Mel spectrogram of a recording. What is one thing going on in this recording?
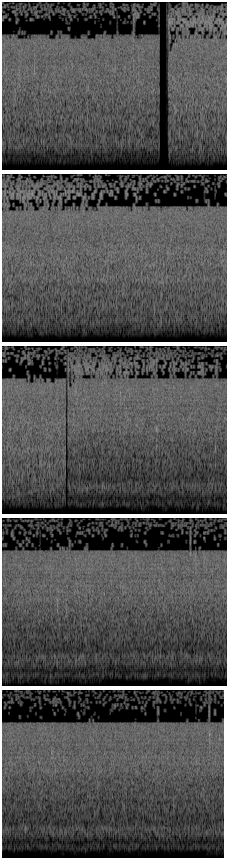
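Water rushes and splashes steadily over rocks in a stream nearby.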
